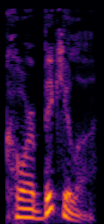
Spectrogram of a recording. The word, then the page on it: corbicula: British English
